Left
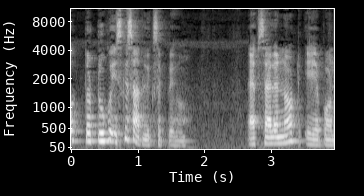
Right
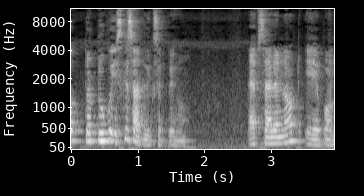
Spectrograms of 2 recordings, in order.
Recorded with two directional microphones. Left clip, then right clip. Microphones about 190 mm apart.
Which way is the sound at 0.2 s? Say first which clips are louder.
Left 6 dB; 30° left (ahead or behind).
